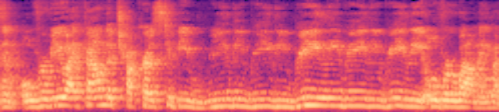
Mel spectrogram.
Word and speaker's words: chakras: I recently learned that I've been pronouncing chakras wrong. All of my teachers say chakras, and so I'm really trying to make an effort to change my pronunciation, but it's really difficult when for the last 7 or 8 years I've said chakras, and now I'm trying to say chakras.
